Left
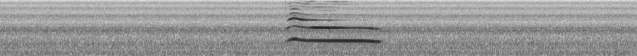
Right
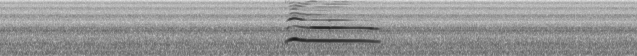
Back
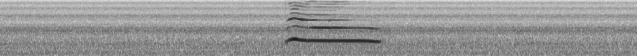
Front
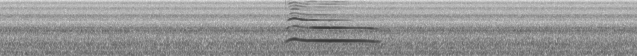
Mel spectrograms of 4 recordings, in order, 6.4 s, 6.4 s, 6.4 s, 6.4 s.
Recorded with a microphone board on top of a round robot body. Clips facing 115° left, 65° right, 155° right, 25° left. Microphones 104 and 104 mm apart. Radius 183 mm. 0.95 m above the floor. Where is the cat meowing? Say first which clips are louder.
Right 2 dB, back 8 dB; 120° right; by 3.9 s 175° left.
